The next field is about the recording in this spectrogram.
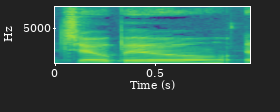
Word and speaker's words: Jobu: I think that Jobu, is that how you say it? – Mm-hmm.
